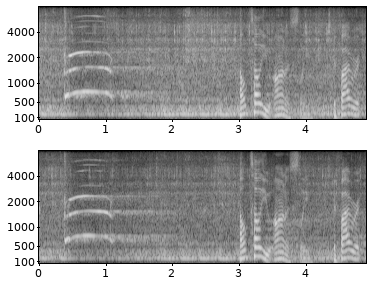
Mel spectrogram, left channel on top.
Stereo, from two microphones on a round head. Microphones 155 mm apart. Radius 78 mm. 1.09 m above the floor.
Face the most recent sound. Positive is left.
turn(degrees=-5)  # may be behind; listen again after turning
